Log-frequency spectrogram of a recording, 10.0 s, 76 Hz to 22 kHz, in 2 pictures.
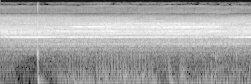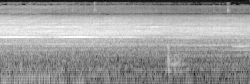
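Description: Zimo sound decoder in a TT-scale BR 131 'Ludmilla' model playing its diesel locomotive sound through the model's small loudspeaker: a steady engine hiss with a high whistling turbo-like tone, swelling a little about two-thirds through.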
